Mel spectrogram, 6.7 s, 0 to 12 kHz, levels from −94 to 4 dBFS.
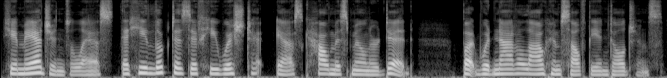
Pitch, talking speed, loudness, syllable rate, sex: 190 Hz, 205 wpm, -20 LUFS, 5.8 syllables/s, female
